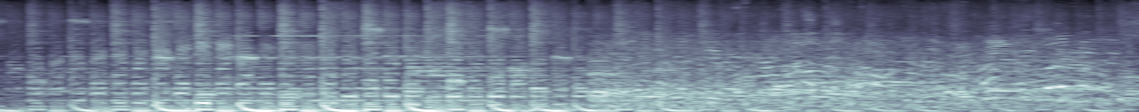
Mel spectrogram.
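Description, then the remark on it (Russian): Dense crowd chatter and babble fill a busy metro station, with a steady loud roar underneath and repeated low thumping pulses in the first half, giving way to a more diffuse, clattering din. “В метро было очень шумно и полно людей.”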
